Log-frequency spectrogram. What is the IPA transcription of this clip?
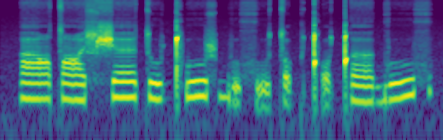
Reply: aː tˤ ɛː ɬ ʃ ɛː t u ǃʼ uː ɬ b ṵ x ṵ t ɔ̰ k ǃʼ ɔ̰ ǃ ɐː ɡ uː x

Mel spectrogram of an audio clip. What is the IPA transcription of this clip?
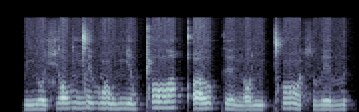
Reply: ɲ o˧ ɕ ɔ˦ v ŋ͡ǀ ɪ˦ v ɔ̃˧ w ɲ ɪ˧ w ǁ ɔː˦ qʼ oː˦ k ɘ˦˨ n ɔ˧ ɲ ǀʰ ɔ̃ː˦˨ ɬ v ɪ˧ v

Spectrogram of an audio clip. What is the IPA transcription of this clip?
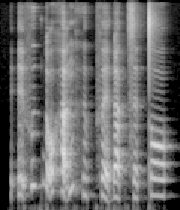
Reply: ʔ ḛ˧˨ f ɨ˦˥ k̚ ɗ ɔ̰˧˥ h a̰˧˥ n h ɨ˨˩ p̚ f ɛ˧˩ ɗ a˨˩ k̚ s ə˨˩ t̚ t̪ ɔ˧

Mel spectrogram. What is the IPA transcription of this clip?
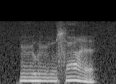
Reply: ʕ u ʕ u sˤ ʕ æ

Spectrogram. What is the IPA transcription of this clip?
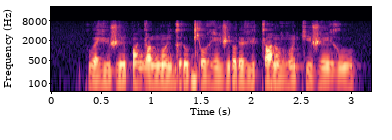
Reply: kʷ æ˨˦ ɣ y˧ ʒ ĩ˦˨ p ɑ̃˨ ɡ ɑ˦ ŋʷ ẽ˧ ɡ ɯ˦ ɾ u˦ ɡ j o˨ ɣ ẽ˧ ʒ i˧ ɾ o˧ ɾ ø˦ ɣ y˦ k ɑ˦ ɾ õ˨ v õ˦ kʲ ø˧ ʒ ẽ˨ ɣ u˦

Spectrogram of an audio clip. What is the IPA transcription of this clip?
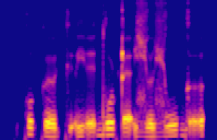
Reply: k ʊ˦˥ k øː˩ kʲ ə̰˧˩˧ j ḛ˨˦ d u˦˥ ʈ ɛ̰˧˩˧ ʑ ø˩ ʑ uː˨˦ ɡ ə̰˨˦

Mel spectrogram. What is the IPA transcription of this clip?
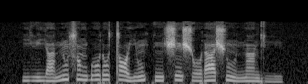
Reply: j i˧ j a˧ n ũ˦ s ɔ̃˦ ɡ͡b o˦ ɾ o˦ t ɔ˦˨ j ũ˨˦ k ĩ˧ ʃ e˦ ʃ o˧ ɾ a˦ ʃ ũ˦˨ n ã˧ ɡ i˨

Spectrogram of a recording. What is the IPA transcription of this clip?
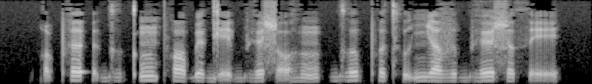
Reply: qʷ ə̰ pʰ ə ʔ ə̰ ɡʱ ʊ kʼ ũ pʰ ɔ ɓ ø ɡ ḛ bʱ ʏ ɬ ɔ̰ ɦ ũ | ɡʱ ʊ pʰ ʊ tʰ ṵ ɲ ɐ v ɪ bʱ ø ɬ ʊ θ ḛ

